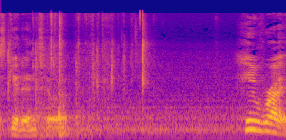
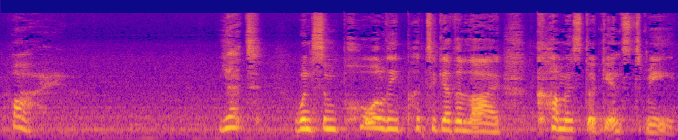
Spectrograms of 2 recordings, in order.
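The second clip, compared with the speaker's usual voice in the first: mock-solemn Shakespearean reading, pitched higher; 7 semitones higher than usual. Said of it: "read it to you in a Shakespearean voice".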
